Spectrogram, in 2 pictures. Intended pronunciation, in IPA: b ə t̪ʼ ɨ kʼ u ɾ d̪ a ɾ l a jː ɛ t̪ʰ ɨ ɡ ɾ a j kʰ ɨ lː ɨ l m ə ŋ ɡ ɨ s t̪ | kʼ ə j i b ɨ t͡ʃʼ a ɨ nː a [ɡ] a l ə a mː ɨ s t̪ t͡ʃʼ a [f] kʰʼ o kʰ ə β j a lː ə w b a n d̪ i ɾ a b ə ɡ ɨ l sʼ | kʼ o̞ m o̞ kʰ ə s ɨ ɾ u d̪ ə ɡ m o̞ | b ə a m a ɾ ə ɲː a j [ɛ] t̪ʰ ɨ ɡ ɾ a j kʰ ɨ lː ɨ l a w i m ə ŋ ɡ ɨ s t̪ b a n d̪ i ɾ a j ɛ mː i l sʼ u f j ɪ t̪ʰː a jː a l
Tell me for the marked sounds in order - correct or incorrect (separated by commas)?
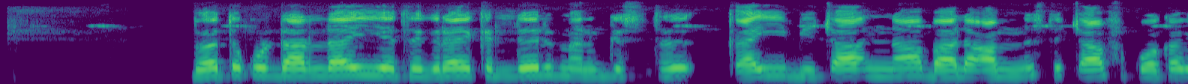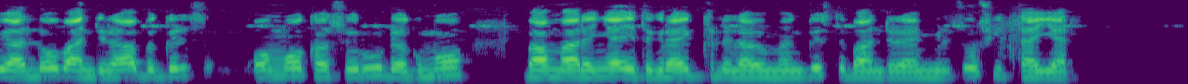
incorrect, correct, correct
